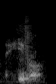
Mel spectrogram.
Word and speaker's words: Hilo: you are still located in Hilo, Hawaii? – That's correct, Jeremiah. Thank you for having me on your show. And Hilo is pronounced correctly. You have it right, Hilo.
